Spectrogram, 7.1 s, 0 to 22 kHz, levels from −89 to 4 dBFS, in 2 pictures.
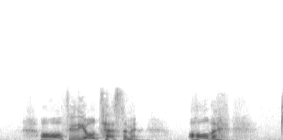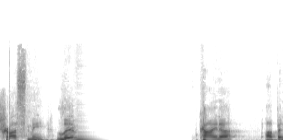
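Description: Speech in which the first 3.66 s sound dull and boxy, with nothing above 7.6 kHz, a level about 5 dB lower and a different noise floor roughly 35 dB down. A 20 ms silence at 3.66 s marks the return, pointing to an input switched to a poorer device. A mere bandwidth drop wouldn't also change level and noise. From 4.51 to 5.94 s about 1.4 s is missing: the last sound trails off as a fading buzz, then roughly 1.1 s of silence, and speech resumes further on. That points to a long network dropout, and its length rules out brief packet loss.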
